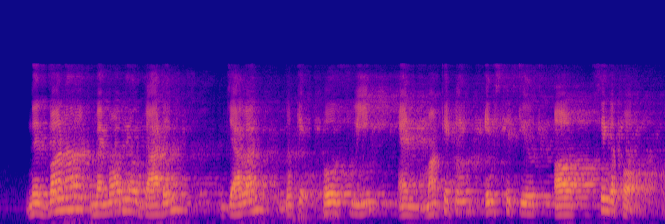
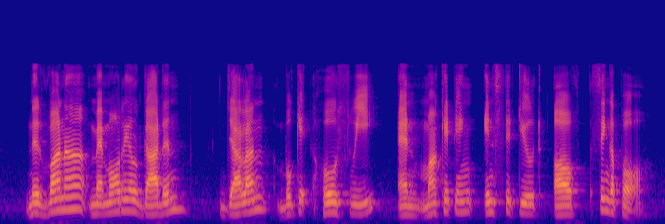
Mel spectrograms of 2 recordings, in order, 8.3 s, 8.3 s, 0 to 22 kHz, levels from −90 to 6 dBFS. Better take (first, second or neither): second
